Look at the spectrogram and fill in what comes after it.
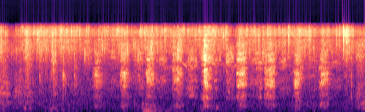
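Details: English bull terrier named Diesel playing and chasing a water hose, giving short excited vocal bursts about twice a second over steady hissing spray.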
